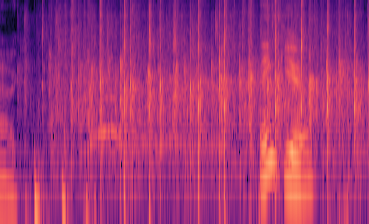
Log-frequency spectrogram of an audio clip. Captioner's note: applause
